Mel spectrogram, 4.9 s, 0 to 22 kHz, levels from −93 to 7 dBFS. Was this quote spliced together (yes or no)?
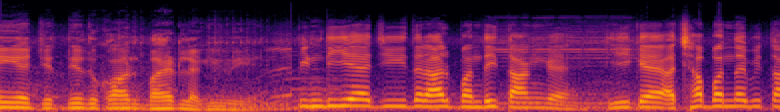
yes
